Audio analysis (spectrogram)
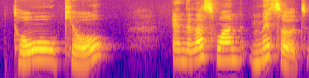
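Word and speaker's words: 東京: We don't pronounce as to-u-kyo-u. We say Tokyo.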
